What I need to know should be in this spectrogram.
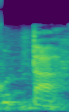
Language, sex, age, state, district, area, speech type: Hindi, male, 60+, Uttar Pradesh, Azamgarh, rural, read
